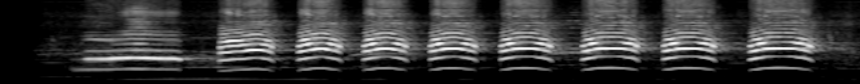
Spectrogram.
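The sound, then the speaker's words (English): A peacock screams repeatedly and loudly, a long wail followed by about eight shrill, nasal calls in a steady rhythm, with no talking. “You hear the dogs barking, the birds chirping, or even peacocks screaming.”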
